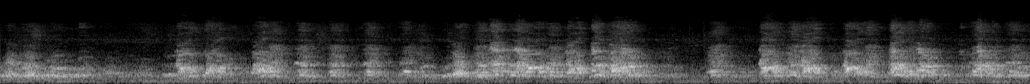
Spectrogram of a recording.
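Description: Several dogs barking in a shelter kennel block, short barks overlapping one after another, easing briefly about four seconds in and again near seven seconds.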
